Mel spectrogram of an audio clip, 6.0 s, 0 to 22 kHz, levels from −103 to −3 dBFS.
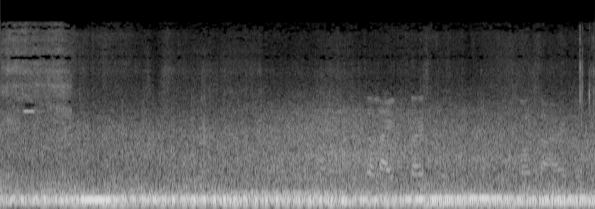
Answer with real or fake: real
